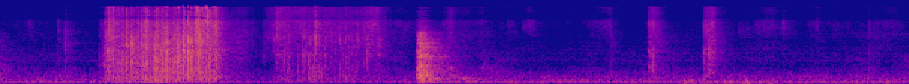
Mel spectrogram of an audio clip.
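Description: A tarot deck being shuffled by hand: a long rustle of cards about a second in and a shorter one just after, then a sharp snap of the cards and a couple of faint ticks.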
